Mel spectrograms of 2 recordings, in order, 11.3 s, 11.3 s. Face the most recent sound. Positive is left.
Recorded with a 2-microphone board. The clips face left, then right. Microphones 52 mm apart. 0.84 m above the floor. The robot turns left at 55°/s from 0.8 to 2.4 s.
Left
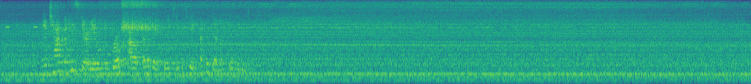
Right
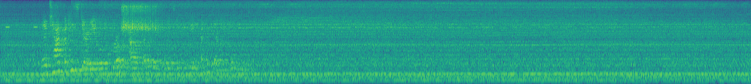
turn(degrees=100)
